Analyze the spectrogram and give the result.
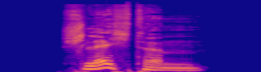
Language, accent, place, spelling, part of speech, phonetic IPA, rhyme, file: German, Germany, Berlin, schlechtem, adjective, [ˈʃlɛçtəm], -ɛçtəm, De-schlechtem.ogg
- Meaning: strong dative masculine/neuter singular of schlecht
